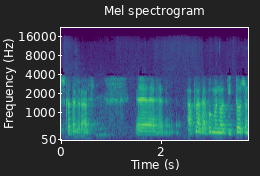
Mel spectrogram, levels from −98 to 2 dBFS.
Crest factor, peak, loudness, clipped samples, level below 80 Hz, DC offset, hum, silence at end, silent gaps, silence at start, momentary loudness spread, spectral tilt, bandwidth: 16 dB; -10 dBFS; -25 LUFS; under 0.1%; -72 dBFS; under 0.1%; none; 0 s; none; 0 s; 18 LU; -3.5 dB/octave; 16 kHz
